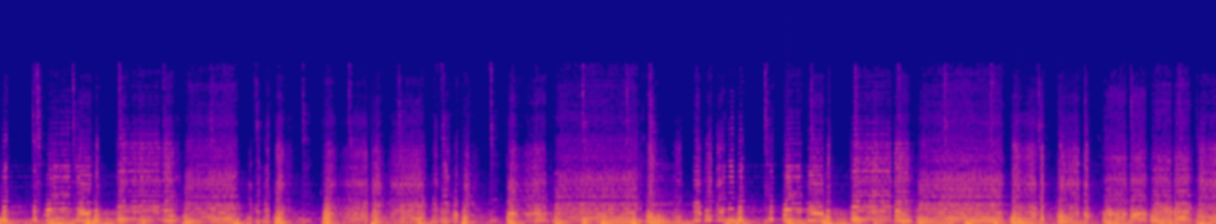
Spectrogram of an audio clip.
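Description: Alpine folk music ensemble playing a polka française: an accordion carries the melody over a steady oom-pah tuba bass and guitar accompaniment.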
